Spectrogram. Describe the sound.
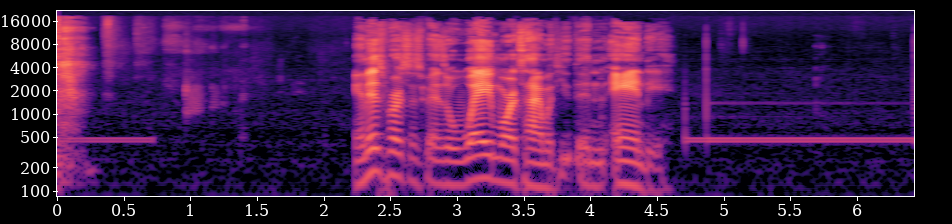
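A steady electronic ringing tone of an outgoing phone call sounds briefly, breaks off while a person speaks over a quiet line, then resumes and holds to the end, clear.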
